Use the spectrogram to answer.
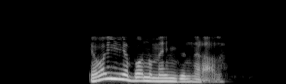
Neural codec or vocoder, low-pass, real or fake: vocoder, 24 kHz, 100 mel bands, Vocos; 3.6 kHz; fake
